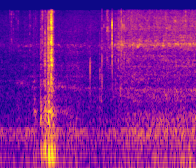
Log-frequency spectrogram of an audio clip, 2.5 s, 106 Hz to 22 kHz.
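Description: A 1975 Oldsmobile Delta 88's 350 V8 idling, heard from inside the car. A single loud clunk comes about half a second in, followed by a few light clicks, and the low engine note grows stronger near the end.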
